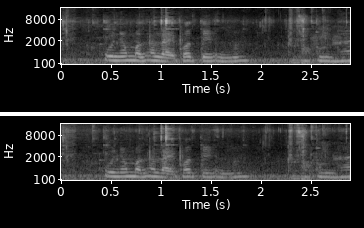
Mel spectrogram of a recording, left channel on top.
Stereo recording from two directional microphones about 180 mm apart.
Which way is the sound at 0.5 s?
55° left (ahead or behind).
